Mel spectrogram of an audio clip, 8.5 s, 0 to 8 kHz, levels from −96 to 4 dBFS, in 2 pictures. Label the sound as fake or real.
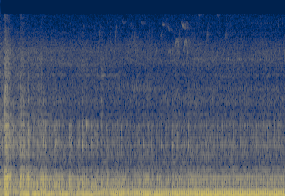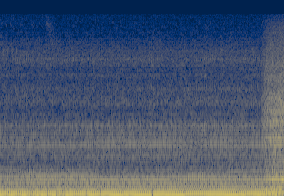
fake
